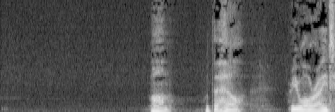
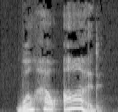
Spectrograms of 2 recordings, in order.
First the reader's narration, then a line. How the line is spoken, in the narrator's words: She exclaimed and forced a smile onto her face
